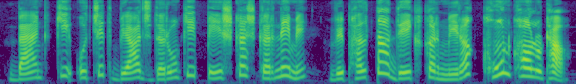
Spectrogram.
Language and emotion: Hindi, angry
